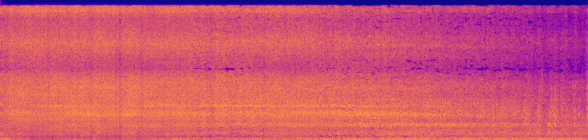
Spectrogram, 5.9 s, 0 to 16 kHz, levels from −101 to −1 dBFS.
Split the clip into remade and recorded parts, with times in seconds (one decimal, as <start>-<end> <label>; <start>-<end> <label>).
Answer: 0.0-1.9 remade; 1.9-2.7 recorded; 2.7-3.2 remade; 3.2-5.9 recorded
